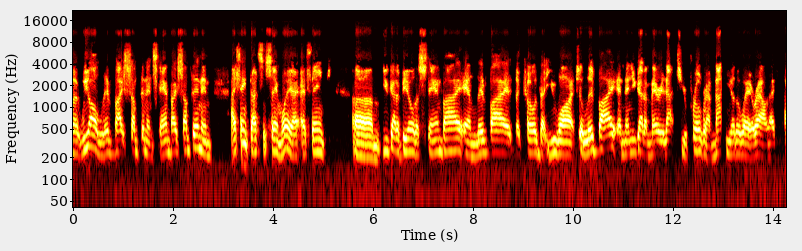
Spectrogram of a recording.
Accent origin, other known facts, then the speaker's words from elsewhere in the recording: Long Beach, California, United States; I ended up being a senior transfer from Texas Tech to Long Beach State back to my hometown.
